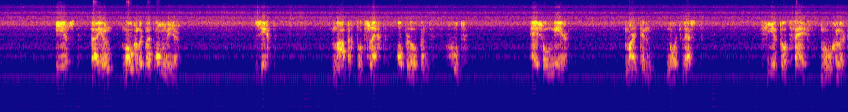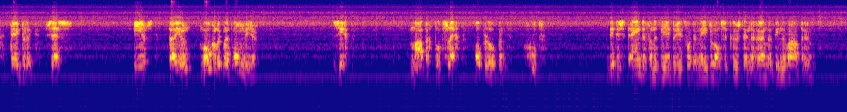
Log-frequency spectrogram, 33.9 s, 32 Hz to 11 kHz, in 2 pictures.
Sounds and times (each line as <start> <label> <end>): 1.1 wheather forecast of the netherlands coastguard 3.6
6.6 wheather forecast of the netherlands coastguard 9.4
10.6 wheather forecast of the netherlands coastguard 11.4
12.5 wheather forecast of the netherlands coastguard 14.0
15.2 wheather forecast of the netherlands coastguard 18.5
19.6 wheather forecast of the netherlands coastguard 22.2
23.6 wheather forecast of the netherlands coastguard 24.1
25.2 wheather forecast of the netherlands coastguard 27.9
29.1 wheather forecast of the netherlands coastguard 33.3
